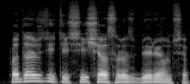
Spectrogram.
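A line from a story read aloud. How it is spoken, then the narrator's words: Mutter. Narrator (Russian): пробормотал Нюфа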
